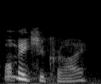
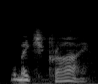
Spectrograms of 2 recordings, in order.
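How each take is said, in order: First: Said in the usual way. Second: Much softer, drawn-in asking of the question; softer repeat. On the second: Shown as a demonstration. Preacher to congregation, asking again much softer. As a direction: let the question sink in quietly.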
